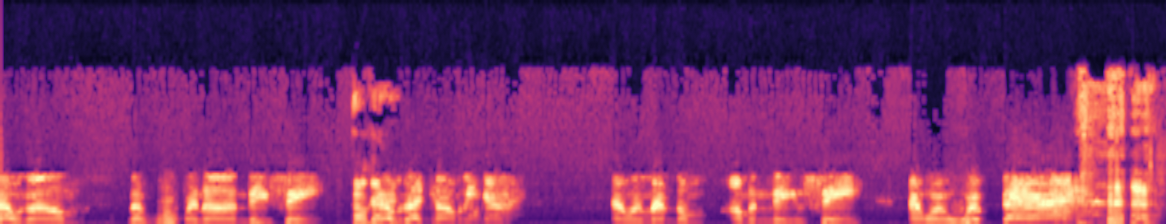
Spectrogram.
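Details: Adult man with two strokes, voice lost after the second, treated by a speech pathologist with word repetition, about two years before returning to the stage: post-stroke speech impairment.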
